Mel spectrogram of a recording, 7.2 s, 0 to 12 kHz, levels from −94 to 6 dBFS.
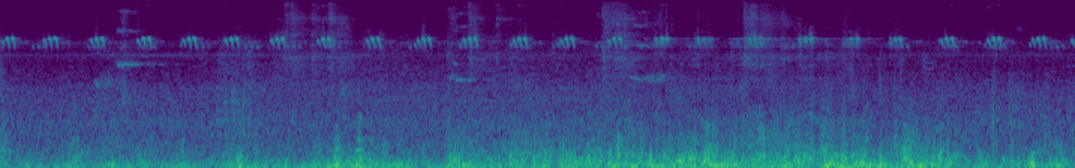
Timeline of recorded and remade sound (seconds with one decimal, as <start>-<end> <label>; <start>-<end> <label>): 0.0-4.3 recorded; 4.3-6.0 remade; 6.0-7.2 recorded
